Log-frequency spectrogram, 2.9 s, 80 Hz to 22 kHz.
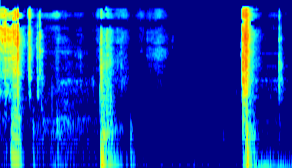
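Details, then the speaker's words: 300 Blackout AR rifle after replacing the mil-spec buffer and spring with a JP Enterprises Silent Captured Spring JPSC2-15, action racked by hand. Three crisp metallic clacks with no twangy spring ring: quiet buffer operation, spring noise gone. "yeah, it's more clear. That's I don't hear that same spring noise anymore. Yep, I think it's improved."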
